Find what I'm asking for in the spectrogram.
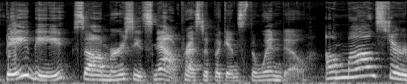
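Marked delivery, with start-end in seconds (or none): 3.2-4.1 high, loud scared cry; frightened shout. Acted. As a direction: shriek at the shape in the window. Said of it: "shouted Baby".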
